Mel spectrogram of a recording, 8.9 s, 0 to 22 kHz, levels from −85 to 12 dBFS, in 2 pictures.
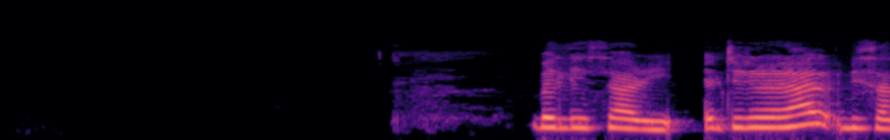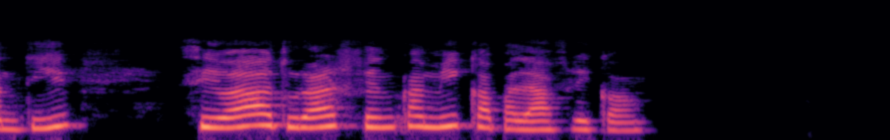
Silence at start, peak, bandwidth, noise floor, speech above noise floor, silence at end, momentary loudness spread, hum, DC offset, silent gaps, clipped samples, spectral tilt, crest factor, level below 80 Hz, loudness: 2.7 s; -2 dBFS; 7.2 kHz; under -90 dBFS; over 74 dB; 1.25 s; 9 LU; none; under 0.1%; none; under 0.1%; -5.5 dB/octave; 18 dB; -66 dBFS; -17 LUFS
